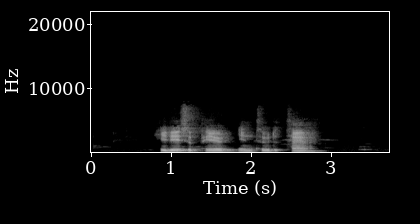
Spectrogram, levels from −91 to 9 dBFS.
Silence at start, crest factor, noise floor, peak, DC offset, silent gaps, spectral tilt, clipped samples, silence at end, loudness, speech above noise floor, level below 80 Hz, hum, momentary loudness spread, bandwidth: 0.85 s; 20 dB; -82 dBFS; -10 dBFS; under 0.1%; none; -1.5 dB/octave; under 0.1%; 0.85 s; -27 LUFS; 55 dB; -72 dBFS; none; 10 LU; 7.6 kHz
